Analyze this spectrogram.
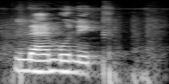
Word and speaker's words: mnemonic: कुछ भी, any trick you can invent, that is called memory trick, is called mnemonic, है ना? M sound नहीं होता है इसमें, तो that is silent, mnemonic.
